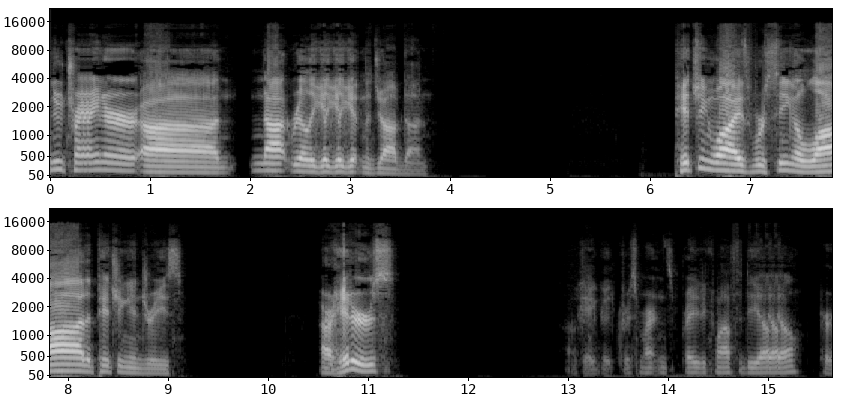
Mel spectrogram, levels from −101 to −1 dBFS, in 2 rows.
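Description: Repeated frames stutter the audio at 0.28, 2.70 and 14.96 s: a block of compressed audio (46, 139 and 93 ms long) plays three times in a row, lengthening the clip instead of leaving gaps as dropouts would.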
